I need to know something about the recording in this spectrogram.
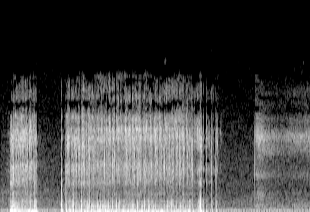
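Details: Dog snoring while asleep: brief raspy, buzzing breath noises with a sputtering quality.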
